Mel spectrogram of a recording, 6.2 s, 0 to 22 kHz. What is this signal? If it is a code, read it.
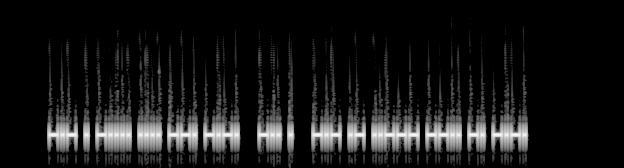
Morse code, heard as a keyed tone, about 40 wpm, 700 Hz. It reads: KE6HGC DE KA2ZNC
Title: USA Callsign DE Callsign - 6 Characters - 40wpm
